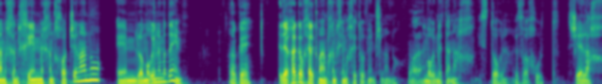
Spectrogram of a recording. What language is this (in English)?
Hebrew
